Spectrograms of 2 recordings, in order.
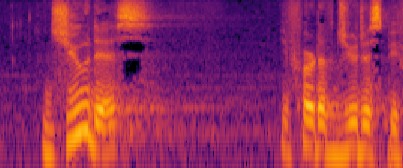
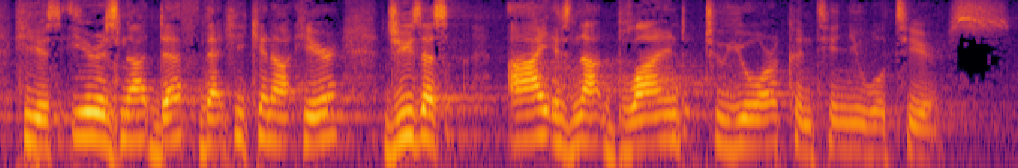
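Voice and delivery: rising, fervent sermon over music; impassioned preaching; 4 semitones higher than usual. Acted. Preacher assuring the congregation, fervent. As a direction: preach it with building fervor.

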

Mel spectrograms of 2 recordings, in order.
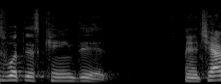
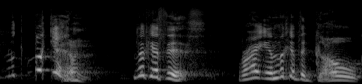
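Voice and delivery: much higher, eager look at this; excited show-off; 8 semitones higher, 4 dB louder than usual. Retold or imitated. Saul showing Samuel the spoil, high and eager. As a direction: show off the loot like a greedy king.

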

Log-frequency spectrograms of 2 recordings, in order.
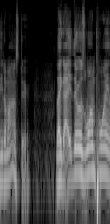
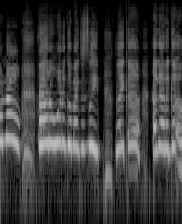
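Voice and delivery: put-on very high childlike protest; imitating panicked son. Dad mimicking his son refusing sleep, very high and childlike. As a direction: squeak it out like a scared toddler. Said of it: "he freaks out".

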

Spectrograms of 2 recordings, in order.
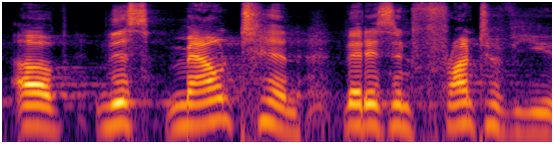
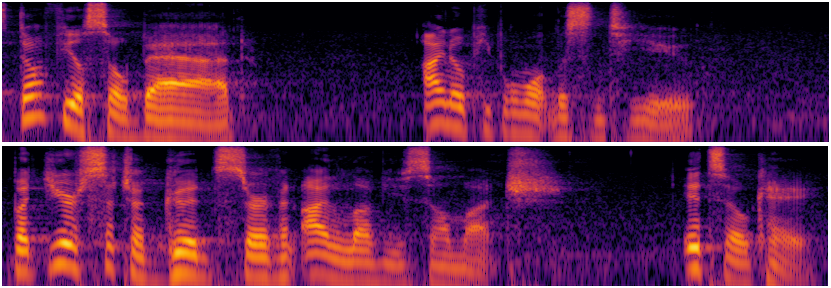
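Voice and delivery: low, soft coddling voice; mock-tender reassurance; mock comfort; 8 semitones lower, 5 dB quieter than usual. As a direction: soothe them like a pampered child, mockingly. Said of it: "we think of it in that way".

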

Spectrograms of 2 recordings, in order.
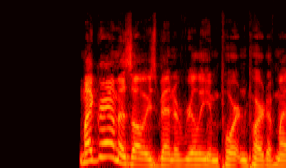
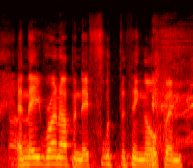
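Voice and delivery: ordinary talk

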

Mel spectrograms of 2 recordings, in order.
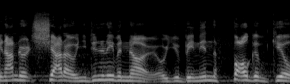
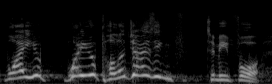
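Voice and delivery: incredulous question; 9 semitones higher than usual. Retold or imitated. Pastor's retold puzzled reply.

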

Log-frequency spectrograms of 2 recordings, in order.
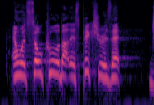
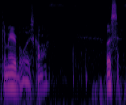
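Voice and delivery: quiet call; 7 semitones lower, 20 dB quieter, faster than usual. Acted. John gathers his followers.

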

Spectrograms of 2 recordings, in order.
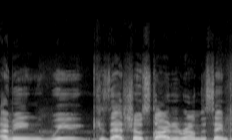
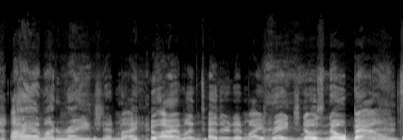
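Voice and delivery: high, grandiose declaration; golden god quote; 7 semitones higher than usual. Retold or imitated. Reciting the golden god line to a friend, grand and high. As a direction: ham it up like a raging god. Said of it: "The golden gods".

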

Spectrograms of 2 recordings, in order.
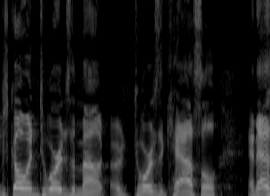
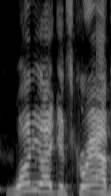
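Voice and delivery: normal talking voice

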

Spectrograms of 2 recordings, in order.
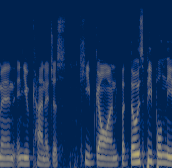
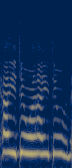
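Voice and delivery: much higher, louder put-on voice; homeless man's voice; 5 dB louder than usual. Youth speaker imitates homeless man's greeting, high put-on voice. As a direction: pitch way up like the homeless guy greeting you. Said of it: "Don't make fun of me for this voice".

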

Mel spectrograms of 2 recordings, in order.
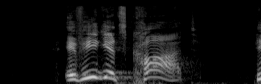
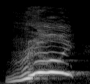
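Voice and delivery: very high, loud squeak of disbelief; hammed-up high, loud surprise; amazed; 10 dB louder than usual. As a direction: squeal it in astonishment. [name] amazed at being called back.

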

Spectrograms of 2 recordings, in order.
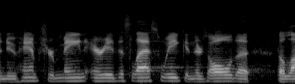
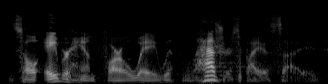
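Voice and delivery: lower, hushed whisper; 8 semitones lower, 5 dB quieter than usual. Acted. Preacher reading of the rich man seeing Abraham, whispered. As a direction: breathe it out like a secret.

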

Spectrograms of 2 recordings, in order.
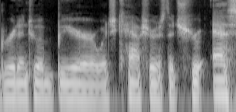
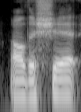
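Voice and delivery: ordinary talk, nothing marked

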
